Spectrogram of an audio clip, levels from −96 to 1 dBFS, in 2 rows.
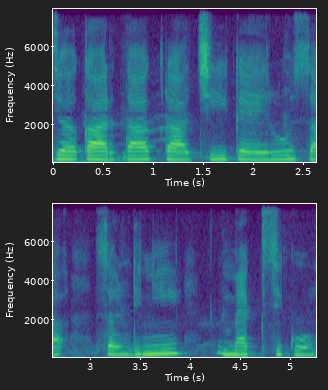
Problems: none marked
